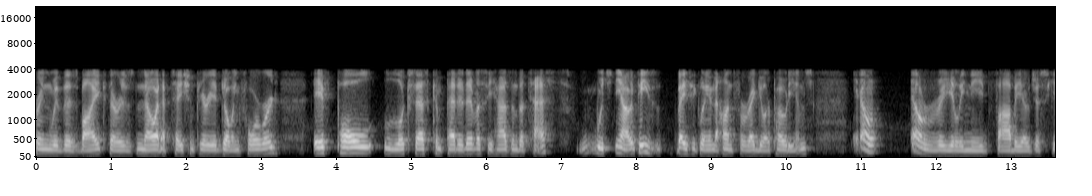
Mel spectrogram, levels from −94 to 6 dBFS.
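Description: No technical faults are audible.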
